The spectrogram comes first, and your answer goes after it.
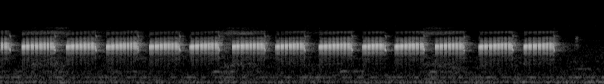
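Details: Night-time frog giving a steady series of loud, rasping pulsed calls, about thirteen short bursts in quick regular succession, then stopping; low background hum.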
